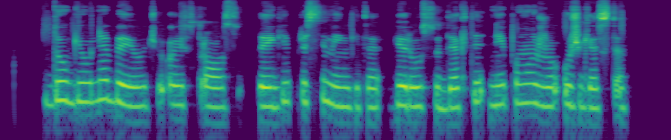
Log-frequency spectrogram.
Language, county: Lithuanian, Vilnius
